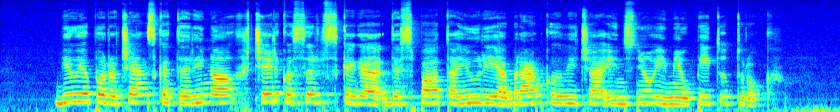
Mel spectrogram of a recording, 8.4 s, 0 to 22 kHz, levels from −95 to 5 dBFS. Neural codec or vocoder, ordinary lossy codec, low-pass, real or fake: none; none; none; real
